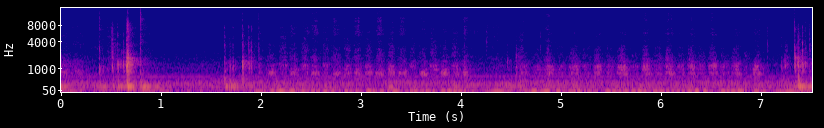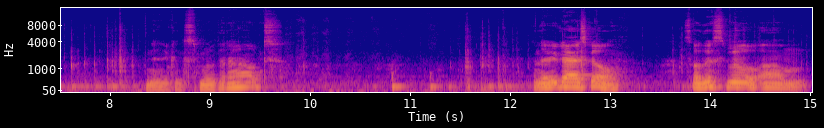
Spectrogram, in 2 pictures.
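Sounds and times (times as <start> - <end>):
faint hum: 0.0 - 15.0
stylus scratching on drawing tablet: 2.0 - 7.2, 9.5 - 10.9.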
